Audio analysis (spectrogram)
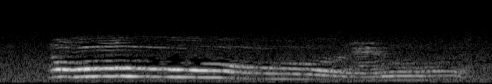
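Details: Siberian Husky vocalizing at its stuffed hippo toy, a long melodic woo lasting about four seconds, gently rising, then gliding downward with a brief upturn and wavering tail before trailing off.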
